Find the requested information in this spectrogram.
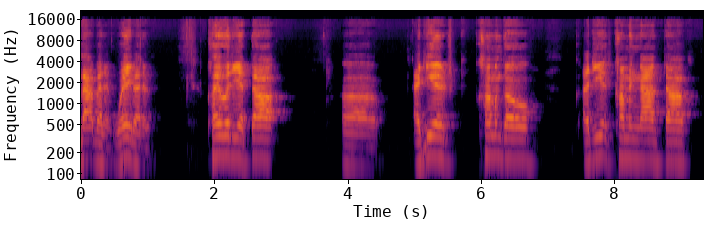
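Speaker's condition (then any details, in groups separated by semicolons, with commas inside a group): Cerebral palsy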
